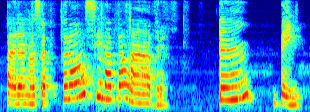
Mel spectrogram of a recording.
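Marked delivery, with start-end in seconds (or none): 3.3-4.6 "também" broken in two, pause after "tam"; split into syllables. Shown as a demonstration. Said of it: "dividi-las em sílabas".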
